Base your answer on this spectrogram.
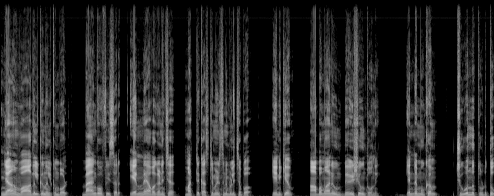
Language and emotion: Malayalam, angry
